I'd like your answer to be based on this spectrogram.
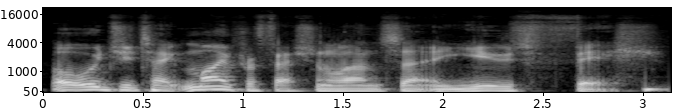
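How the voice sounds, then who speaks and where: Podcast host, man, low voice, rambling and animated. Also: moderate pace. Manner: rambling, excitable, laughing. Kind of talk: casual podcast chat.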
